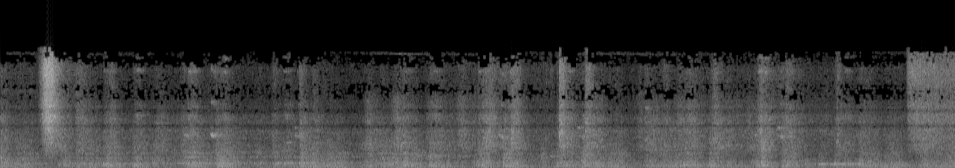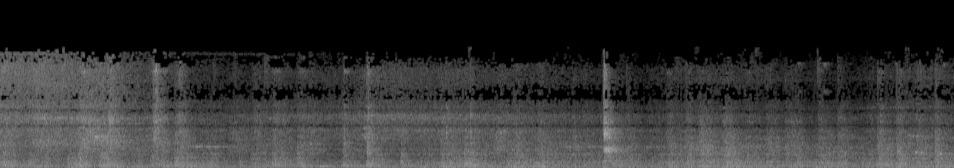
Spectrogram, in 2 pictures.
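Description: New York City subway train running on steel rails: a steady loud rumble with frequent wheel clicks over rail joints and a few brief flange squeals.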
